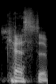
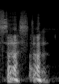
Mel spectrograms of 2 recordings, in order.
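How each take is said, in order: First: The word begins with a hard K sound. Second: The word begins with a soft S sound. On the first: "Maybe it's a hard C" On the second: "I'm guessing it's cesta"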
